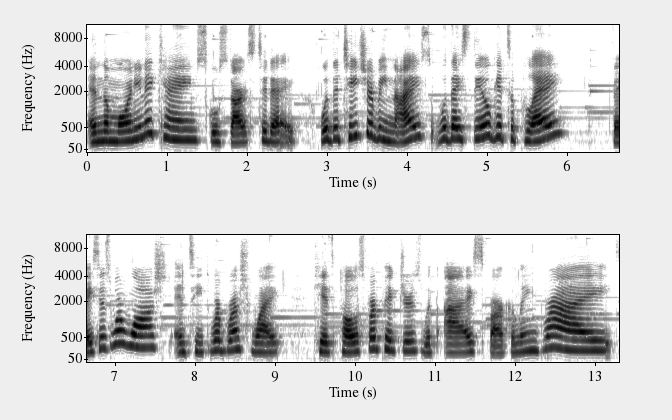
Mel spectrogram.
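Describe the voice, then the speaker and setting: A woman with a slightly high voice reads children's picture books aloud, telling the stories in an expressive, dramatic and deliberate way. Faint music plays behind her.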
